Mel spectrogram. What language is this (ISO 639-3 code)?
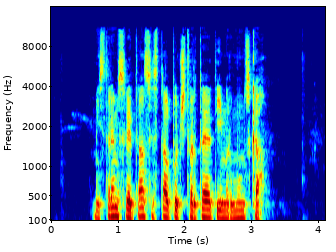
ces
